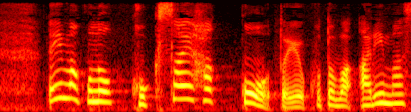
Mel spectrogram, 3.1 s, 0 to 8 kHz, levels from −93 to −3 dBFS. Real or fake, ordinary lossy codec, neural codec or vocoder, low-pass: real; none; none; 7.2 kHz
